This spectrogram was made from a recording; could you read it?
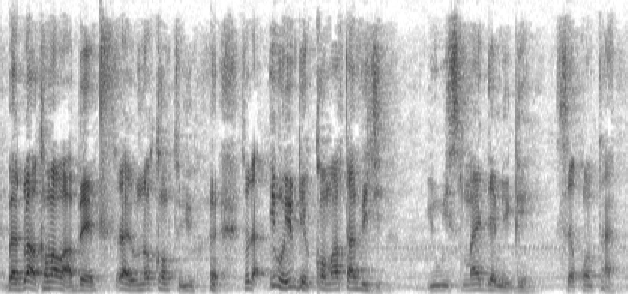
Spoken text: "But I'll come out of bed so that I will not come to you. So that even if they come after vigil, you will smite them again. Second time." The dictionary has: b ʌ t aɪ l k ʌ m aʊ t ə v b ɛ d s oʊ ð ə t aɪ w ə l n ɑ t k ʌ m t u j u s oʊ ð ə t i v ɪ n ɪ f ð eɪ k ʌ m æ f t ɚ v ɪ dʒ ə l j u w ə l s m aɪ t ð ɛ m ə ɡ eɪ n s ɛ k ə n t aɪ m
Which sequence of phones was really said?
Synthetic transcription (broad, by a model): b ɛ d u w k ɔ m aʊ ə b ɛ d s oʊ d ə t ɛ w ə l n ɑ t k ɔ m t u j u s oʊ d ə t i v ɪ n ɪ f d eɪ k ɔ m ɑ f t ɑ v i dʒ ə j u w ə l s m aɪ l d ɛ m ə ɡ eɪ n s ɛ k ə n t aɪ m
